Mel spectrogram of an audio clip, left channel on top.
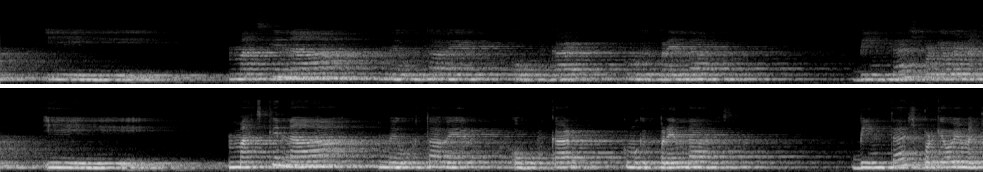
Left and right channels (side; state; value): left; quieter; 6.8 dB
